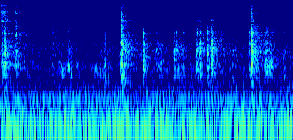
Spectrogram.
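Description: A few faint, scattered metal clicks as the center spacer and a bolt are handled and fitted into the ski's mount on a dirt bike's front fork, the clearest about a second in and again near the end.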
